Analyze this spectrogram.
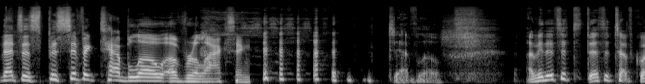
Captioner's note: laughter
